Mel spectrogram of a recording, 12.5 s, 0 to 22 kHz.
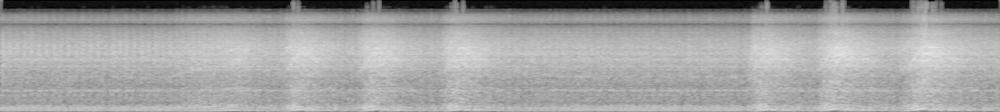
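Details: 1994 Kawasaki Concours ZG1000 (GTR1000), after carb cleaning, new air filter, cleaned airbox, oil change, tank off: smooth steady idle with several clean throttle blips rising and falling freely, no knocks or ticks; healthy.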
